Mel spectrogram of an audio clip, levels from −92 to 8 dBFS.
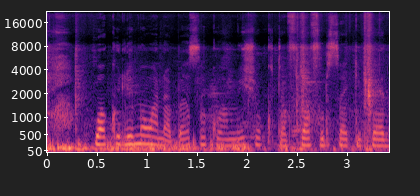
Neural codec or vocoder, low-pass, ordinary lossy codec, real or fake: none; none; none; real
